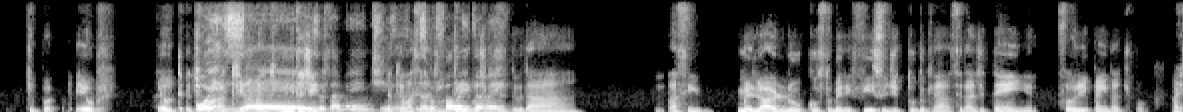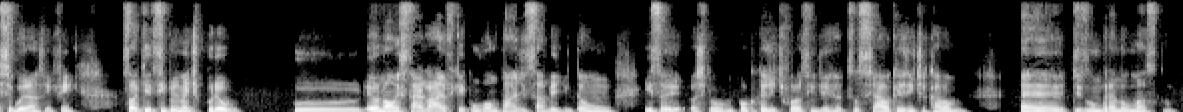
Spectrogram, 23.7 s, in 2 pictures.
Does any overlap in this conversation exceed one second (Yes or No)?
Yes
